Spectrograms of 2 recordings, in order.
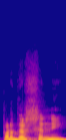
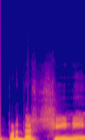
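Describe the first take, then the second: First: प्रदर्शनी as "pra-dar-sha-ni", falling; correct pronunciation. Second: प्रदर्शिनी with "shee" in the middle; wrong pronunciation. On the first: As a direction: give the right form, प्रदर्शनी with "sha". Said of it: "लगकर क्या बनेगा". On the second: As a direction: show the error, प्रदर्शिनी as "pra-dar-shi-ni". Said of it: "नहीं होता". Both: Shown as a demonstration.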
